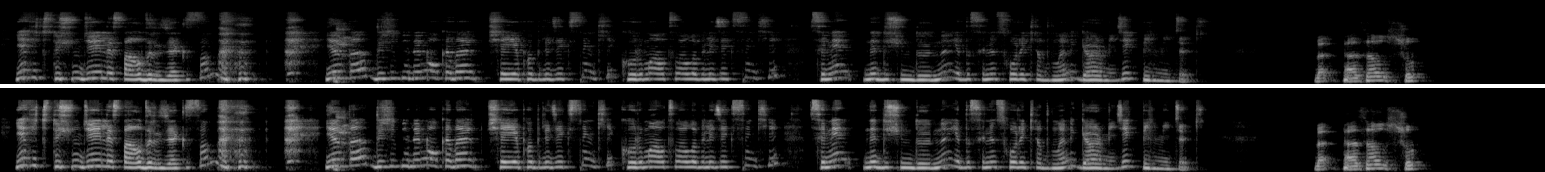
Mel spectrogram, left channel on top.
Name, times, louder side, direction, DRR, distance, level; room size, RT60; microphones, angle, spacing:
voice 1, 0.0-2.6 2.8-11.9, right 5 dB, 70° right, 1.0 m, -28 dB
voice 2, 13.1-14.1, right 2 dB, 30° right, 0.6 m, -31 dB
8.4 x 8.2 x 3.3 m
head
